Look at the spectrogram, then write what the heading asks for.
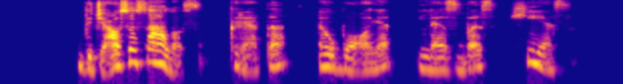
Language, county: Lithuanian, Vilnius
